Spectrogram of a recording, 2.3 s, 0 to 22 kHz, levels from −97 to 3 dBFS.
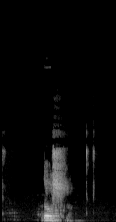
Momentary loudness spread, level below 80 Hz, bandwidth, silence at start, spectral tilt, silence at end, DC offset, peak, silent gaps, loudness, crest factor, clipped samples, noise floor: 25 LU; -82 dBFS; 9.4 kHz; 0.9 s; -3 dB/octave; 1 s; under 0.1%; -8 dBFS; none; -24 LUFS; 22 dB; under 0.1%; -73 dBFS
